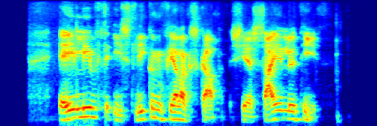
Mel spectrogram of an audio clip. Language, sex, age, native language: Icelandic, male, 20-29, Icelandic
